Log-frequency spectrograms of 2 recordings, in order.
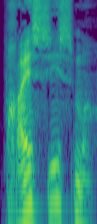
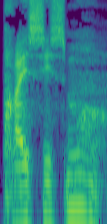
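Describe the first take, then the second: First: Smug. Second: Smug French inspector, satisfied. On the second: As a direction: savor it with a smug smile. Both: Acted. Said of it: "a smug smile crossed Fache's lips".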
